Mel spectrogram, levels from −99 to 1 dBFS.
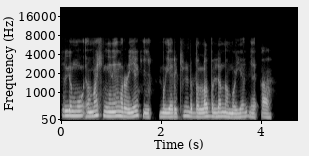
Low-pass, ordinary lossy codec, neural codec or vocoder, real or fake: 7.2 kHz; none; codec, 44.1 kHz, 2.6 kbps, SNAC; fake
